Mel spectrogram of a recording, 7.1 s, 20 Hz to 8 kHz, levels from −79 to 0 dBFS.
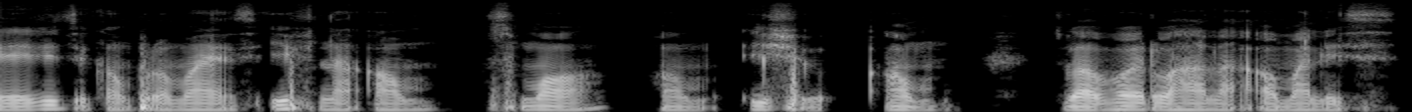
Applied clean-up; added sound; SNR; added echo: none; none; none; none.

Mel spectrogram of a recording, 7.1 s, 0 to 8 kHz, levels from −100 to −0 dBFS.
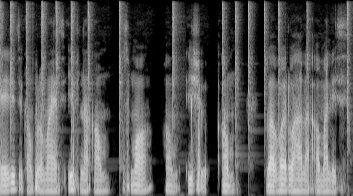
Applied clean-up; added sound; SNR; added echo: none; Tap; 12 dB; none.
